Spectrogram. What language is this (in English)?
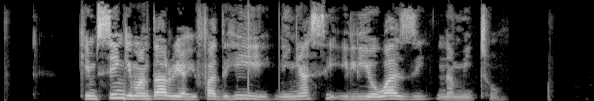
Swahili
